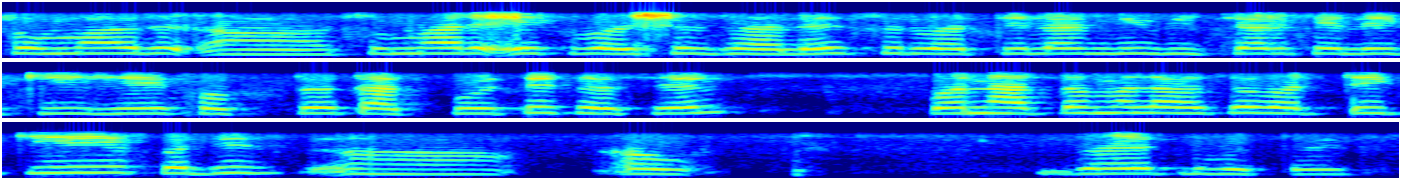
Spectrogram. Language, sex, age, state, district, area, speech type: Marathi, female, 18-30, Maharashtra, Aurangabad, rural, conversation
